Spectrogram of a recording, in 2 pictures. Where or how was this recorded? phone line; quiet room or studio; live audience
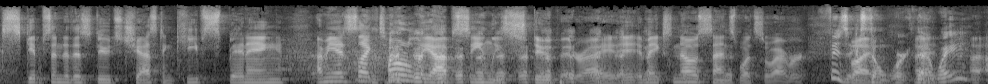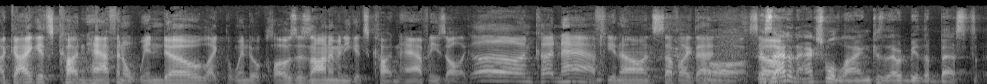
live audience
